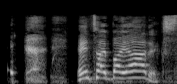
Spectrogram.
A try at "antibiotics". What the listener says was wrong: Why is the emphasis on bi there?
